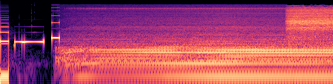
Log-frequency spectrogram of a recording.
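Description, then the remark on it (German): A coffee machine gives a couple of short electronic beeps, then its compressor starts with a steady, droning motor hum, joined near the end by a loud hiss of steam as the machine heats up. “Naja, der Kompressor springt halt mit an und wenn das Ganze dann aufheizt, dann kann das schon mal ein bisschen dampfen.”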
